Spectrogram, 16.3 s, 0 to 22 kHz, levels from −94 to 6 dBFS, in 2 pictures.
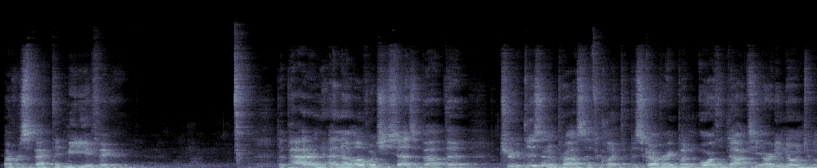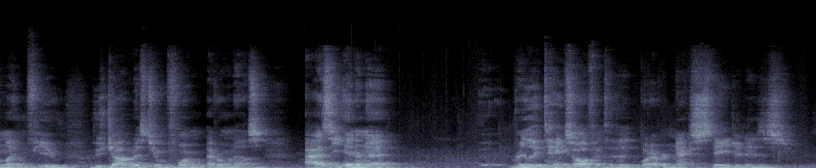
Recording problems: off-mic speech; far
room echo; slight; dies away in 0.5 s
chatter from many people; faint; throughout; 25 dB below the speech

